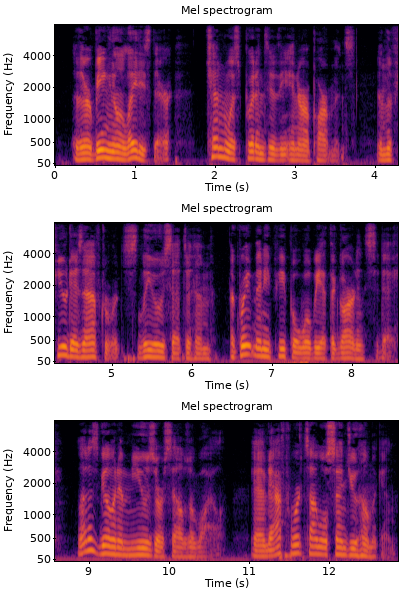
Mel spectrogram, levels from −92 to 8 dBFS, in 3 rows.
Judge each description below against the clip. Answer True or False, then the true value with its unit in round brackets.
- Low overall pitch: True (130 Hz)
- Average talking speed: False (220 wpm)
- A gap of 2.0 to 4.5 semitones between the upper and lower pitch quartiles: False (5.2 semitones)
